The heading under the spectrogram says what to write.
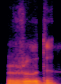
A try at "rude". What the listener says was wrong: Très bien.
